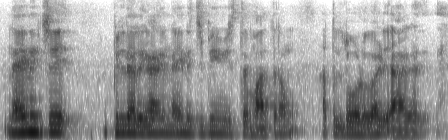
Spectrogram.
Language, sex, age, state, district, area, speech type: Telugu, male, 45-60, Telangana, Mancherial, rural, spontaneous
